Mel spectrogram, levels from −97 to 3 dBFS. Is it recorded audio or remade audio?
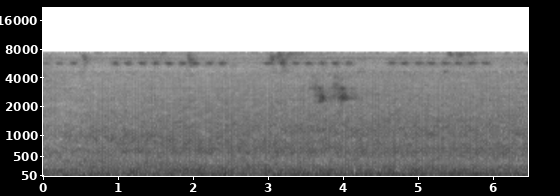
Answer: remade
